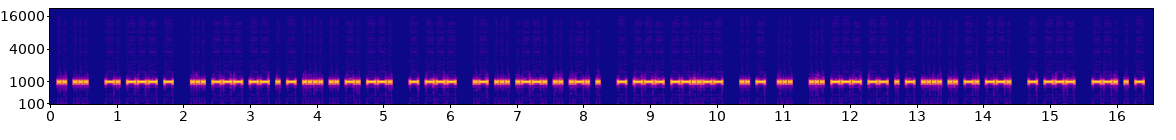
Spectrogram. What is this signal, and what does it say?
Morse code, heard as a keyed tone, about 30 wpm, 1000 Hz. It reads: IS NOT SOMETHING TO ASPIRE TO, IT S SOMETHING TO GET
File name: qotdfiles / 30wpm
